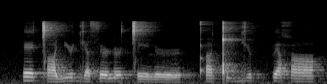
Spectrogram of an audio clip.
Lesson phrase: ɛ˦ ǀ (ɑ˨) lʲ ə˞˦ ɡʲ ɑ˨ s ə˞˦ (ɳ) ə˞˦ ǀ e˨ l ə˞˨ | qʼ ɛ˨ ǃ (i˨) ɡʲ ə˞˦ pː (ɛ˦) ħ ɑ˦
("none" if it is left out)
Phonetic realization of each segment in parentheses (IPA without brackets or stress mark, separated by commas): ɑ˨, ɳ, y˨, ɛ˦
